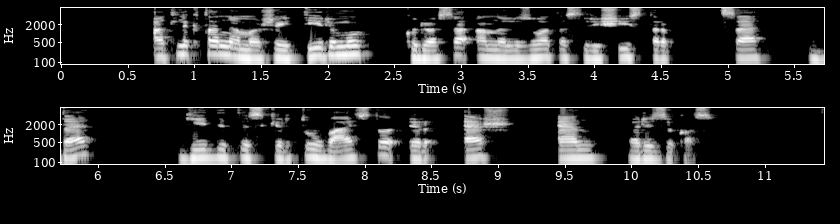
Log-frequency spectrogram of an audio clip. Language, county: Lithuanian, Vilnius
